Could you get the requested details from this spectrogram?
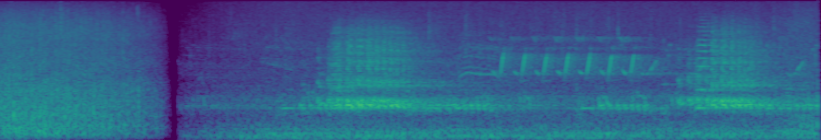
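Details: Sandhill cranes give two bursts of rolling, rattling bugles at night near a campsite in Ocala National Forest, Florida, in winter; steady background hiss and a quick high ticking series are also heard.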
